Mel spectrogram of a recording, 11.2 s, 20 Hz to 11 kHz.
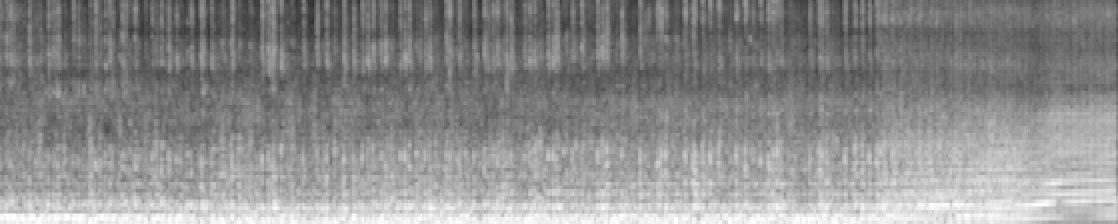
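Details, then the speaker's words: Race truck, V8, full-throttle drag pass: high-rev roar with sharp metallic clanks late in the run before lift-off; something clanking loose, source unknown. "It was It was okay, but there's something clanking around in that thing. Did you hear it down at the end?"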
